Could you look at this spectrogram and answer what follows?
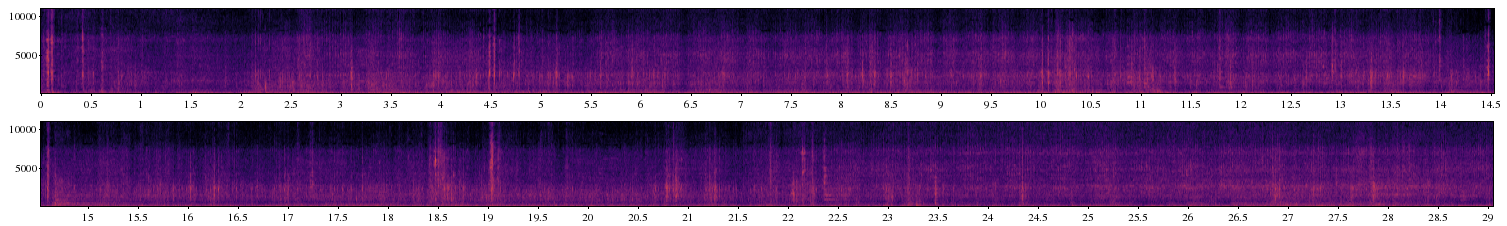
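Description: Steady, loud wind rumble on the microphone of a camera carried on a moving mountain bike, with scattered clicks and rattles from the bike or trail.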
